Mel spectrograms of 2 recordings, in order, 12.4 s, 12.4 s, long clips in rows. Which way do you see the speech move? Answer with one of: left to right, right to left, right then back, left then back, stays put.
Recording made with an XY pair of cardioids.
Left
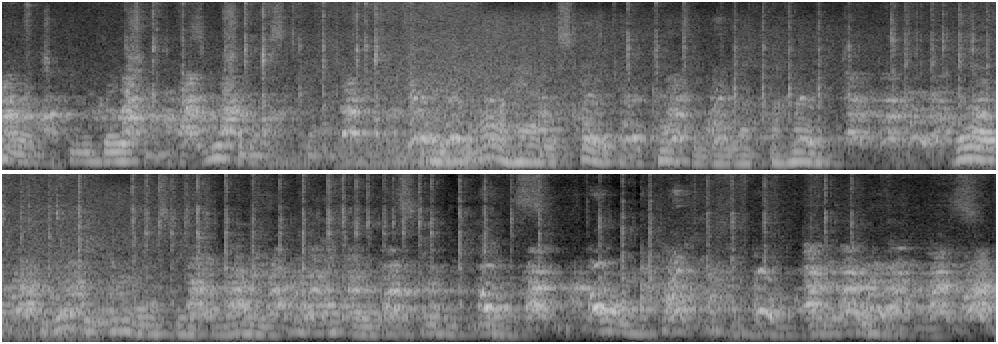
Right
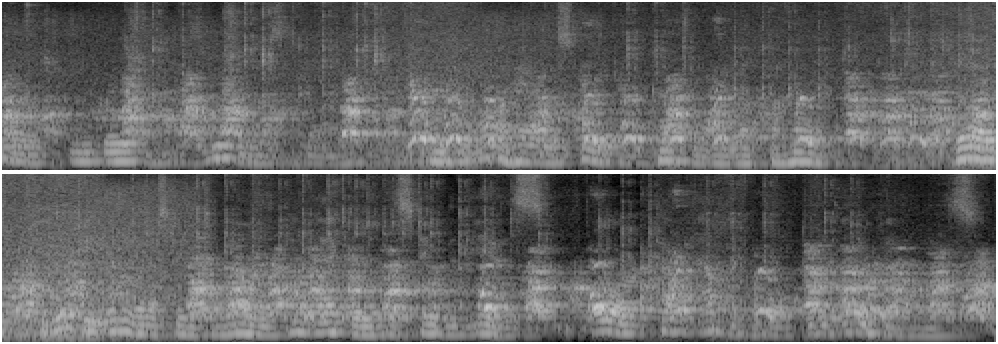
left to right.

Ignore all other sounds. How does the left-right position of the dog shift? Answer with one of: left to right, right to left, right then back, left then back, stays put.
right then back.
